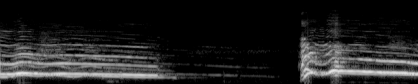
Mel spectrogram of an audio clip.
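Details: Alaskan Malamute howling during a singing session with its owner: a long, slightly falling mournful howl, a brief pause, then a sharper howl that breaks upward before settling into a steady tone.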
